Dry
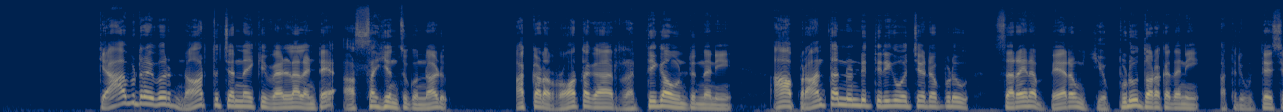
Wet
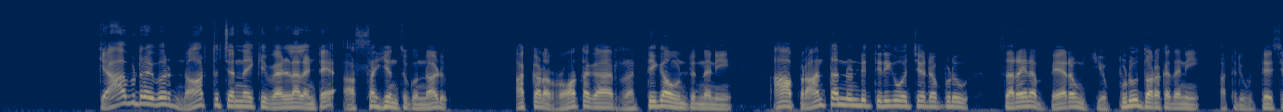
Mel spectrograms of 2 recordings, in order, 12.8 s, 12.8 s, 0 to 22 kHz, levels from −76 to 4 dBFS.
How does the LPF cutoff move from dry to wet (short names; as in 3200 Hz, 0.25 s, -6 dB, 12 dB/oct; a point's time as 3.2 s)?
1.11 s 8800 Hz
1.64 s 4500 Hz
2.45 s 8400 Hz
3.1 s 8400 Hz
3.73 s 3100 Hz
